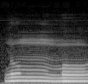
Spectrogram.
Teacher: domatain bertemu mim tekan dang tiga harakat lamanya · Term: idgham bighunnaah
